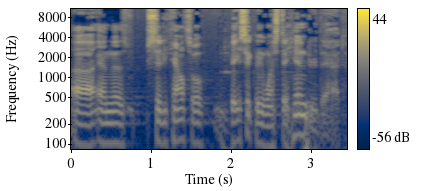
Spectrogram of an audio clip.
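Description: Over music in the background, a man talks at a moderate pace in a fairly low voice with ordinary pitch variation. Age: 70s. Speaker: storage facility owner giving public testimony. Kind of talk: public testimony. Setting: public meeting.

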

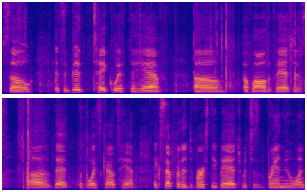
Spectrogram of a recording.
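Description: The pace is moderate, and there is light background noise. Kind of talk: tutorial. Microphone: phone near.

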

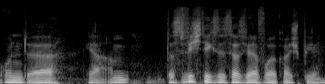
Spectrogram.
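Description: Rattling along at a very fast pace, a man speaks at a fairly low pitch in a dark, mellow tone, with a dry sound and no echo. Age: 40s. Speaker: football coach. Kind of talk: interview. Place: open country. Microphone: handheld.

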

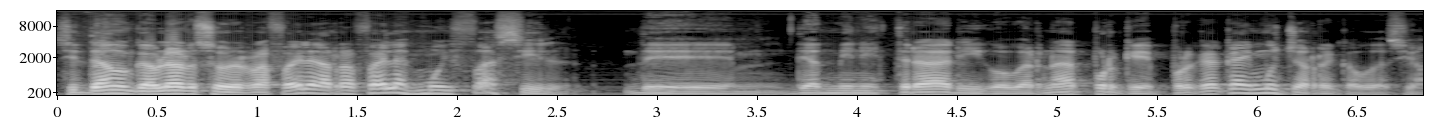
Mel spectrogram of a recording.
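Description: The delivery is fairly quick. Its pitch swings are very wide. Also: man. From Argentina. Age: 50s. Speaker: interview guest. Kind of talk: casual chat. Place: studio.

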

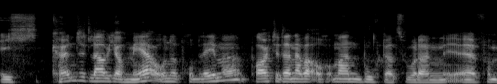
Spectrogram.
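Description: With ordinary pitch variation, a man speaks very fast. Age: young. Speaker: retail clerk, young father. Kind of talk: casual Q&A interview. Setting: in a car. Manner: hesitant, many fillers. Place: home room.

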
